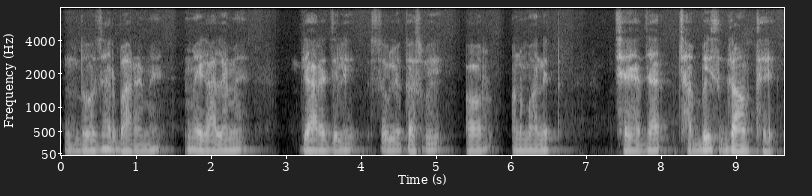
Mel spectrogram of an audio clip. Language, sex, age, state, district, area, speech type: Hindi, male, 18-30, Rajasthan, Jaipur, urban, read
